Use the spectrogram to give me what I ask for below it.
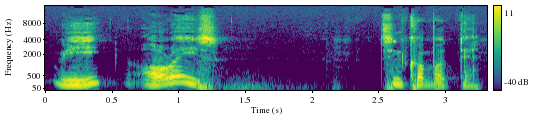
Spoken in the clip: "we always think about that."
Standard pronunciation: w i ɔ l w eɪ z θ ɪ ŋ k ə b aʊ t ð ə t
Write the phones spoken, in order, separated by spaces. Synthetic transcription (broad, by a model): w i ɔ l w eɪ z s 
